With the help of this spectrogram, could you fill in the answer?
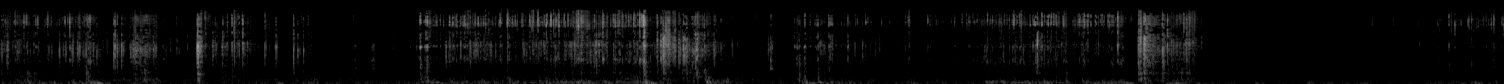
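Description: A metal knife blade cuts along a hand-held, solid, translucent amber glycerin soap bar scored in a grid, crumbling off small cubes and shavings. Dense, bright, crisp crackling and crunching comes in bursts separated by short pauses, with almost no low end. It falls nearly silent before faint crackles return at the end.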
